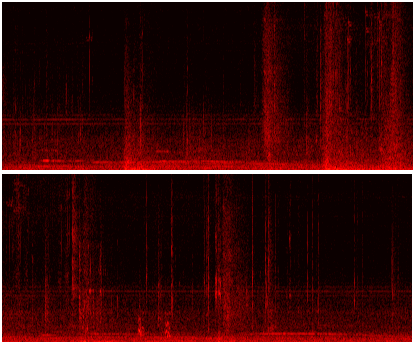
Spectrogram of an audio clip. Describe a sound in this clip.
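Small sparkling chimes and pings ring out as the wand glows.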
